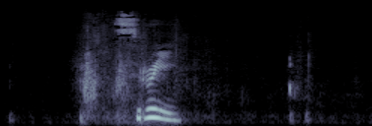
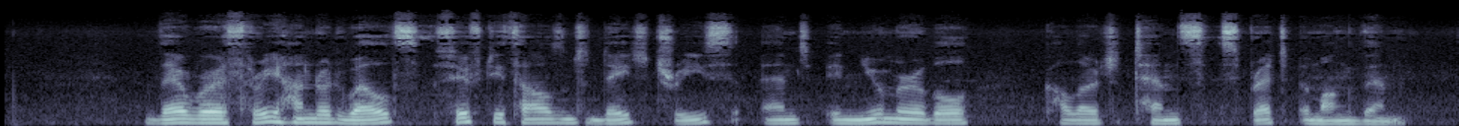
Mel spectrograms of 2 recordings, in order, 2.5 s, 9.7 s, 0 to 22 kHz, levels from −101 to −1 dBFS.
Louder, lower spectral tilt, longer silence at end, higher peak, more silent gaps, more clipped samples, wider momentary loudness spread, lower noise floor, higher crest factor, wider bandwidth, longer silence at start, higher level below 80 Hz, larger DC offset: second, -35 LUFS vs -30 LUFS; about the same, -4 dB/octave vs -5 dB/octave; first, 1.3 s vs 0.4 s; about the same, -16 dBFS vs -14 dBFS; neither; neither; first, 25 LU vs 11 LU; first, -85 dBFS vs -67 dBFS; about the same, 22 dB vs 18 dB; about the same, 14.5 kHz vs 14.5 kHz; second, 0.55 s vs 0.95 s; second, -88 dBFS vs -64 dBFS; neither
